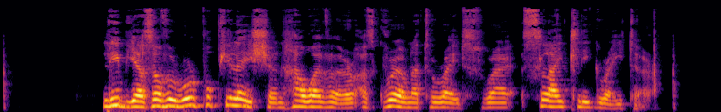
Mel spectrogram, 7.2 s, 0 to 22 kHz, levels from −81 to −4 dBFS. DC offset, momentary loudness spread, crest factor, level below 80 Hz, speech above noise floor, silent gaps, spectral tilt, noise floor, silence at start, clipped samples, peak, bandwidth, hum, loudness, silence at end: under 0.1%; 12 LU; 18 dB; -56 dBFS; 72 dB; none; -5 dB/octave; -89 dBFS; 1.05 s; under 0.1%; 0 dBFS; 16.5 kHz; none; -17 LUFS; 0.65 s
